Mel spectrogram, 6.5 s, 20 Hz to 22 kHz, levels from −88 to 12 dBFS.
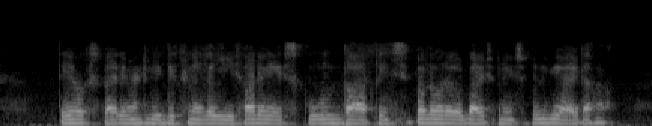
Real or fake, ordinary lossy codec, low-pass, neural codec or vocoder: fake; none; 5.4 kHz; codec, 16 kHz, 2 kbps, FreqCodec, smaller model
